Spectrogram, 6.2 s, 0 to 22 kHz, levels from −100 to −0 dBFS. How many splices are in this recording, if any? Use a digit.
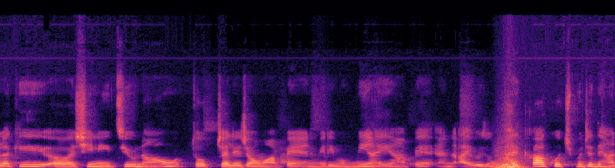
1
